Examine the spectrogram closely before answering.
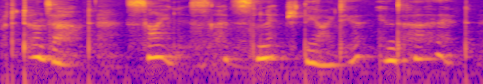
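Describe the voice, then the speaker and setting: Woman acting as a gossipy vampire lady, breathy whisper, fairly high voice, unhurried, arch, confiding, ASMR roleplay. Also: dark tone. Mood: warning, intrigued. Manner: slow, confiding, arch, drawling. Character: gossiping, catty aristocratic vampire lady at a ball.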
